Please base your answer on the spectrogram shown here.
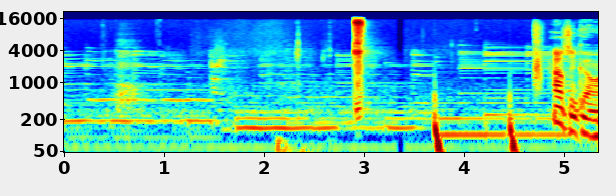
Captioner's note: blows raspberry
